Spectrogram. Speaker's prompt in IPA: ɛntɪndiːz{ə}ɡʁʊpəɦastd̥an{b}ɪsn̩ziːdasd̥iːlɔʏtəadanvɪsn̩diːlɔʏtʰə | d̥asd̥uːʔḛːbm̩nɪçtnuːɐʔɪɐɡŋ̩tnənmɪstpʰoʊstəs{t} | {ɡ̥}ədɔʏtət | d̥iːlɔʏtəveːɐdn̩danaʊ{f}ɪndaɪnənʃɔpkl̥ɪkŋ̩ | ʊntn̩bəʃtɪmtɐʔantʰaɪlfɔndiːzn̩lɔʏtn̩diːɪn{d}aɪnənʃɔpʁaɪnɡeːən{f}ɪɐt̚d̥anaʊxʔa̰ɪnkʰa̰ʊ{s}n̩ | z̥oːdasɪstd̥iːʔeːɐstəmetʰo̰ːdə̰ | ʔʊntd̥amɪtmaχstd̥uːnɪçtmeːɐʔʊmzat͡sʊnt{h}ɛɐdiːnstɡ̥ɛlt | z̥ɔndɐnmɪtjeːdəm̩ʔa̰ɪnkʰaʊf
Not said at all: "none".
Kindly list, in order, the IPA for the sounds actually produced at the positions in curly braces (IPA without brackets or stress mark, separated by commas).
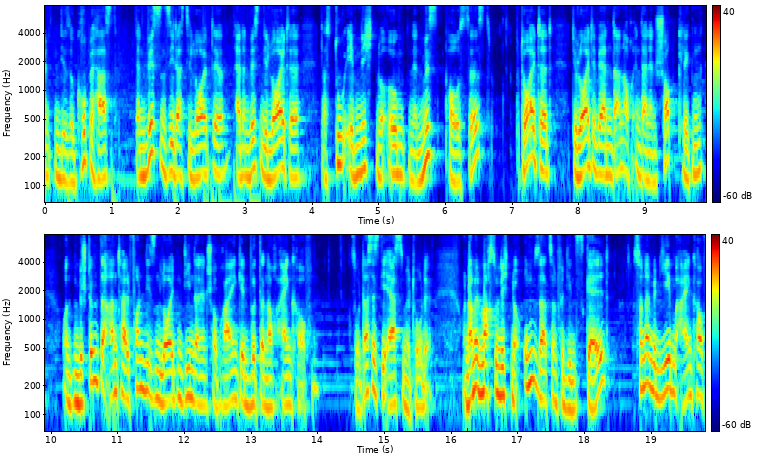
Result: ɐ, v, t, b̥, x, d, v, f, f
